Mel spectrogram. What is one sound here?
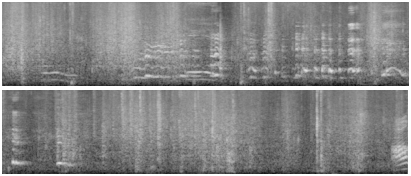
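Cardboard and wrapping paper rustle and crinkle.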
